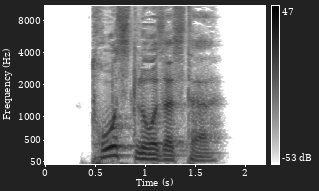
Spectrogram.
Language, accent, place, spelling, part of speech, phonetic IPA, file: German, Germany, Berlin, trostloseste, adjective, [ˈtʁoːstloːzəstə], De-trostloseste.ogg
- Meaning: inflection of trostlos: 1. strong/mixed nominative/accusative feminine singular superlative degree 2. strong nominative/accusative plural superlative degree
